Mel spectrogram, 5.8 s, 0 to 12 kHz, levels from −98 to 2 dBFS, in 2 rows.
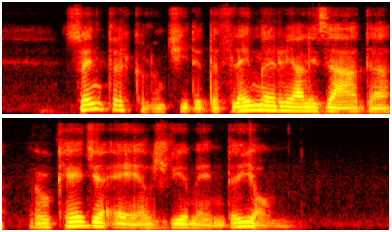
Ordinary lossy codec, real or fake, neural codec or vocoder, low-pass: Opus, 24 kbps; fake; vocoder, 22.05 kHz, 80 mel bands, WaveNeXt; 9.9 kHz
